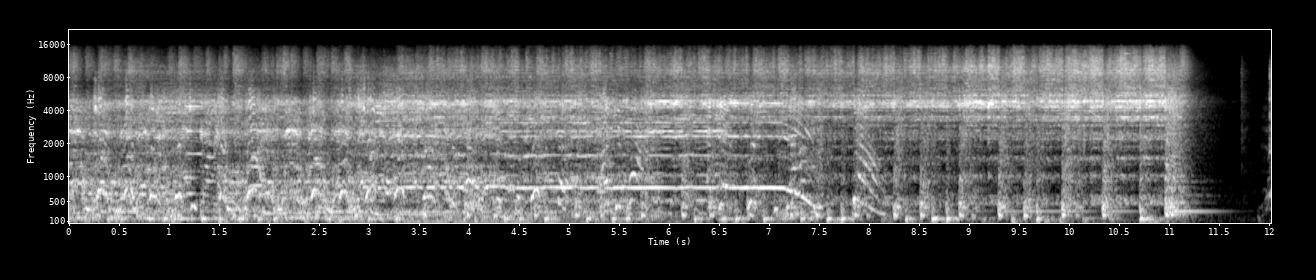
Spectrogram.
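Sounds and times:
loud noise rock band: 0.0s - 11.2s
drums hammering: 0.0s - 11.6s.

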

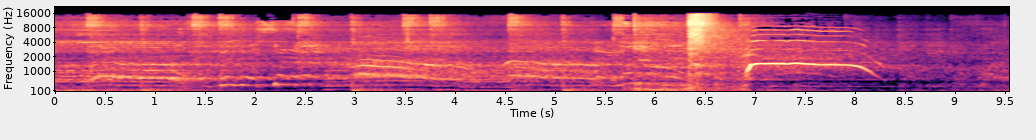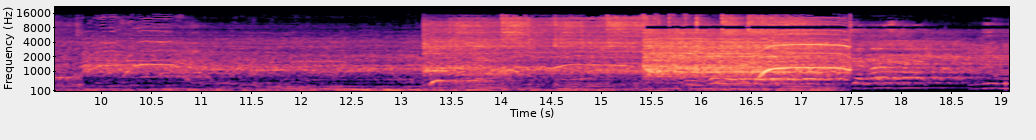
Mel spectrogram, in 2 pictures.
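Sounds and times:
pop music with singing: 0.0s - 19.0s
crowd cheering and screaming: 4.5s - 17.6s.

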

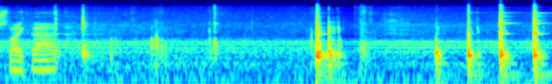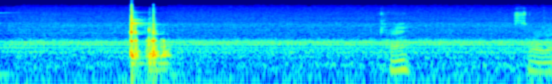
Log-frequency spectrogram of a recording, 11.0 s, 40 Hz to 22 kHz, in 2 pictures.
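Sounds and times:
hammer striking wire on an anvil: 3.1s - 3.5s, 4.4s - 5.6s, 6.8s - 7.3s.

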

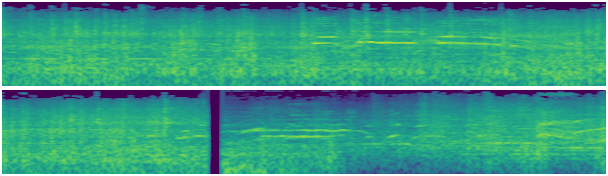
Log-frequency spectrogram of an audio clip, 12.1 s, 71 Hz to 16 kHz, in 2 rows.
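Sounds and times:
roller coaster rumbling and clattering: 0.0s - 12.0s.

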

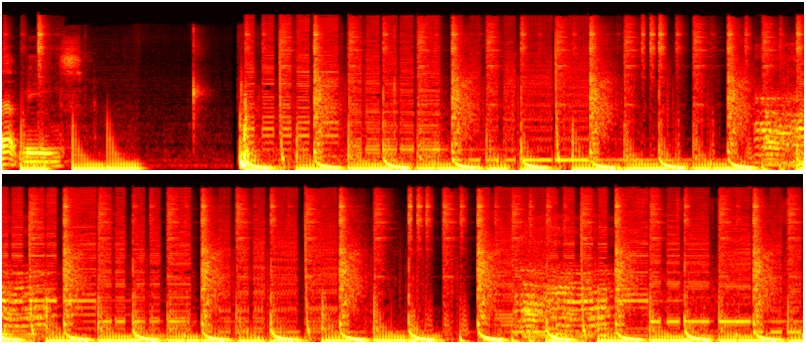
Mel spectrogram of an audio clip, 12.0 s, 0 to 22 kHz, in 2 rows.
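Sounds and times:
finger snap: 1.4s - 1.7s, 2.4s - 3.5s.

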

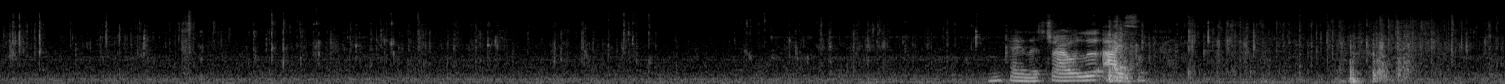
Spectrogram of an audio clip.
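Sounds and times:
people chewing: 0.0s - 10.0s, 11.5s - 15.0s.

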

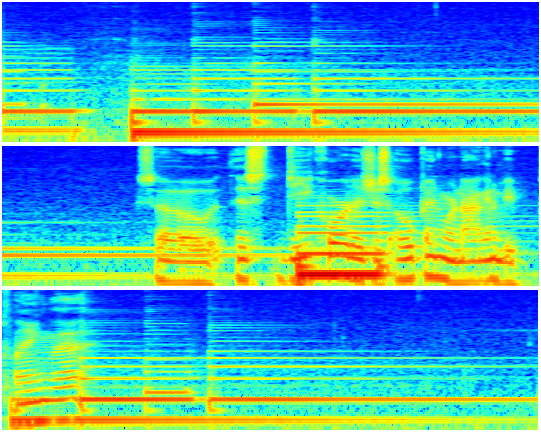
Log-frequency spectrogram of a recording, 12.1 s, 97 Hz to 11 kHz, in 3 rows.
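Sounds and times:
acoustic guitar chord picked: 0.0s - 12.0s.

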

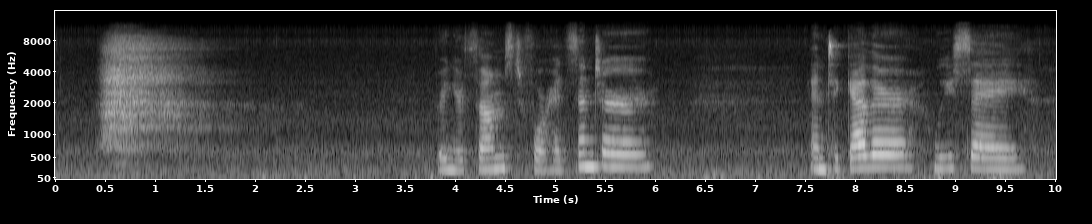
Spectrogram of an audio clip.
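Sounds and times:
woman sighing: 0.4s - 1.9s.

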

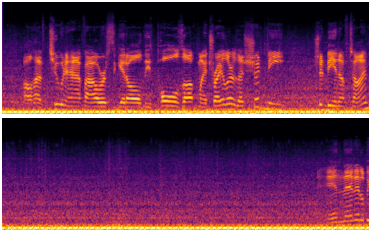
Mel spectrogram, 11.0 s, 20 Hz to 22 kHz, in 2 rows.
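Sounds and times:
truck diesel engine droning: 0.0s - 11.0s
man talking: 0.3s - 5.6s, 10.2s - 11.0s.

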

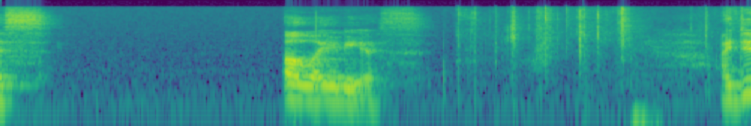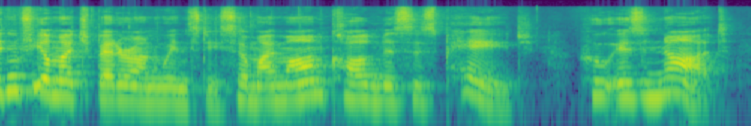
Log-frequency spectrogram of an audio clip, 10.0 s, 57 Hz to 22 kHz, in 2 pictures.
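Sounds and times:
book paper crackling: 2.9s - 7.1s.

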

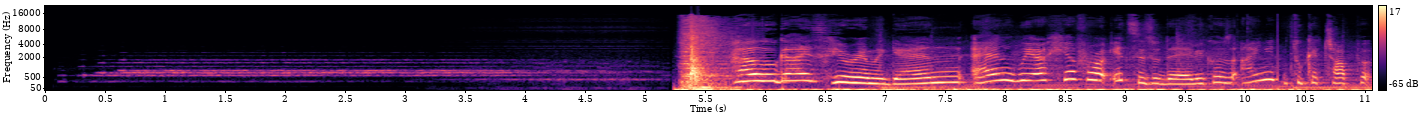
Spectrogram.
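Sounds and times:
held synthesizer chord: 0.1s - 5.3s.

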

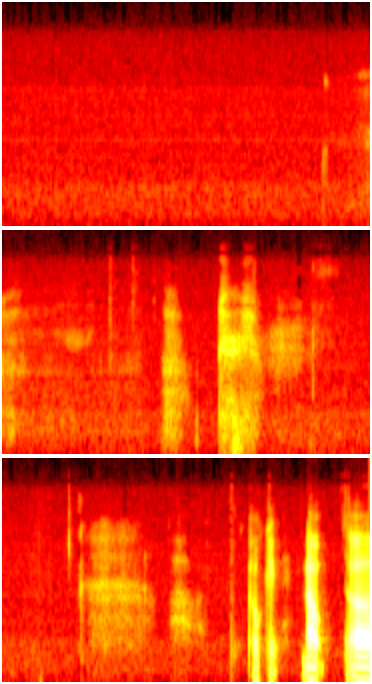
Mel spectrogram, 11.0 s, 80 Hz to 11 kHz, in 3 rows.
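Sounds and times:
person breathing faintly: 3.5s - 7.1s, 8.1s - 9.4s.

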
